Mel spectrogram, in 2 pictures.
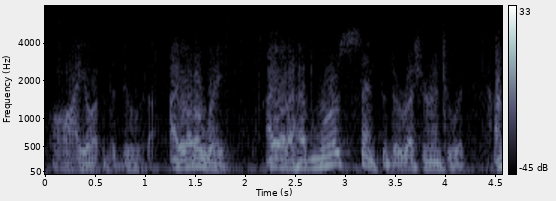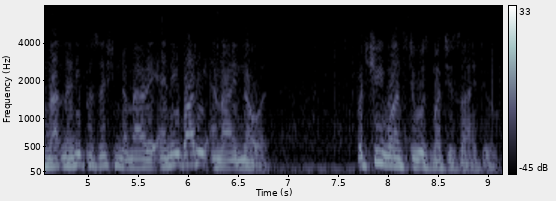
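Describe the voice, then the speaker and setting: An old, noisy radio drama recording with a muffled top. A man acts an excitable, boyish young American with a lively pitch range, halting and restarting as he earnestly talks. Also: natural voice. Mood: elated, confiding. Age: young adult. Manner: halting, stammering over words. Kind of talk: 1930s radio drama acting.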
